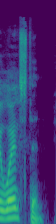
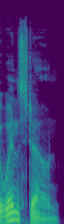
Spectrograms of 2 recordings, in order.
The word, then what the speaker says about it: Winstone: There's an E at the end of it, so I always just said Ray Winstone.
